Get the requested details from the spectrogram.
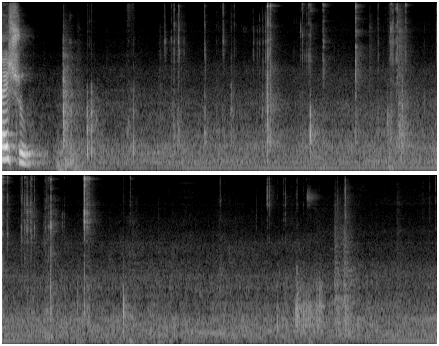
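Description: Small stones click softly against fingernails.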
